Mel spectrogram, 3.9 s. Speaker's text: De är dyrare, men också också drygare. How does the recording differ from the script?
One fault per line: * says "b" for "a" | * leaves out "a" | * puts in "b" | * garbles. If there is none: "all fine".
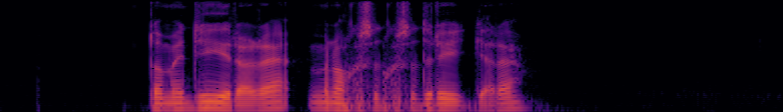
all fine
